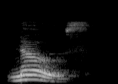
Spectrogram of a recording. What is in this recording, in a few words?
Nose, shona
